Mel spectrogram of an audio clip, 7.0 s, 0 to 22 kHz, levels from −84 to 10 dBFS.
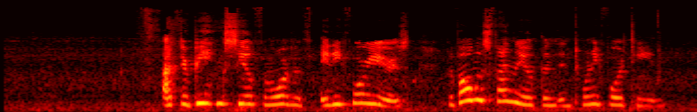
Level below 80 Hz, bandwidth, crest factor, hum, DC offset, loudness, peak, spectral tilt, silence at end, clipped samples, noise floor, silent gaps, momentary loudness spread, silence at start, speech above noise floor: -68 dBFS; 16.5 kHz; 20 dB; none; under 0.1%; -29 LUFS; -10 dBFS; -3.5 dB/octave; 0.35 s; under 0.1%; -59 dBFS; none; 17 LU; 1.45 s; 30 dB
